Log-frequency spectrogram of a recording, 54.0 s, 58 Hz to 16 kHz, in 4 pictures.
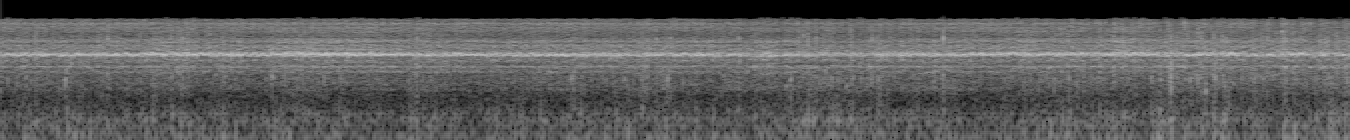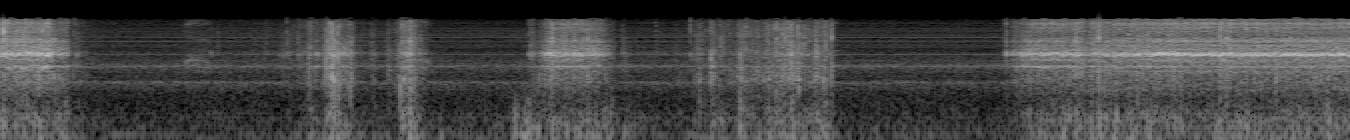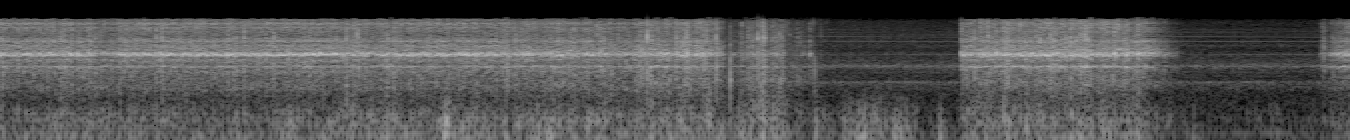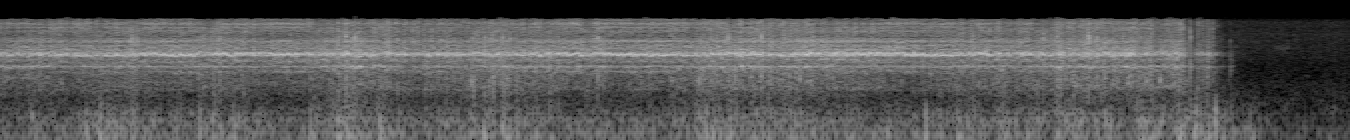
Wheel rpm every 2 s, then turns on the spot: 110, 120, 120, 120, 110, 110, 110, 10, 10, 20, 10, 20, 110, 120, 110, 110, 110, 20, 80, 30, 80, 110, 110, 120, 120, 120, 30.
16-18 20-22 34-36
